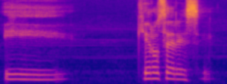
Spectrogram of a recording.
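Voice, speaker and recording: A woman's voice: mid-range voice, level tone, very slow, creaky, dark tone. A young Dominican woman with a Dominican Spanish accent, an evangelist guest giving long, talkative answers in a podcast interview. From Dominican Republic. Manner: talkative, lengthy explanations.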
